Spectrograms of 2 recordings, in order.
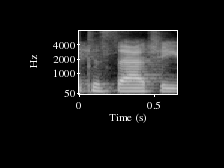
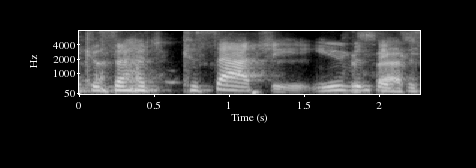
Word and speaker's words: Kisatchie: even when he say Kisatchie you're pronouncing it wrong yeah I know that's why I want to say Kisatchie statutes Kisatchie it's a National Forest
